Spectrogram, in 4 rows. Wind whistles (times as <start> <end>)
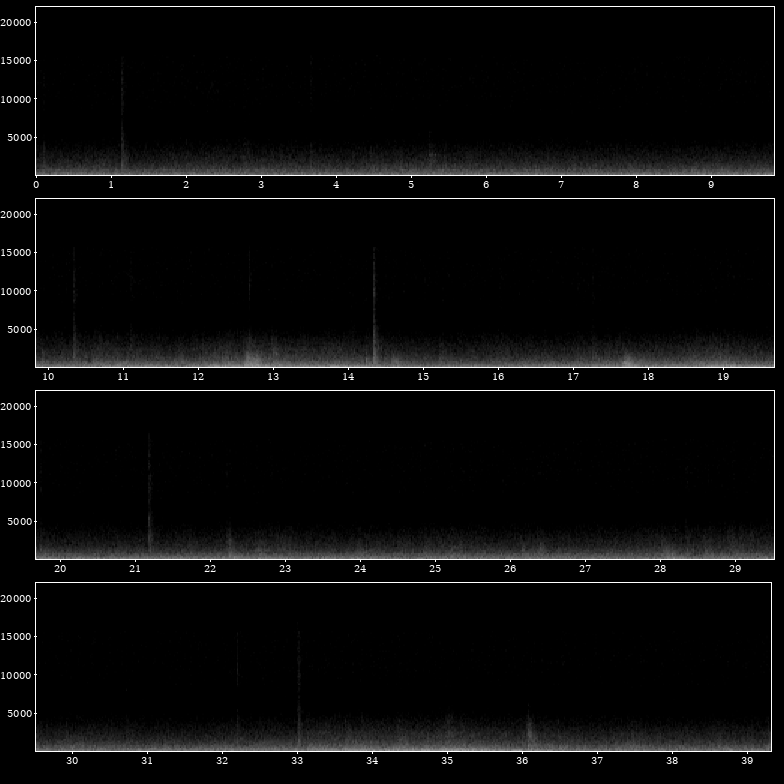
32.6 38.3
